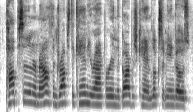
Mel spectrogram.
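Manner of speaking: ordinary talk, nothing marked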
